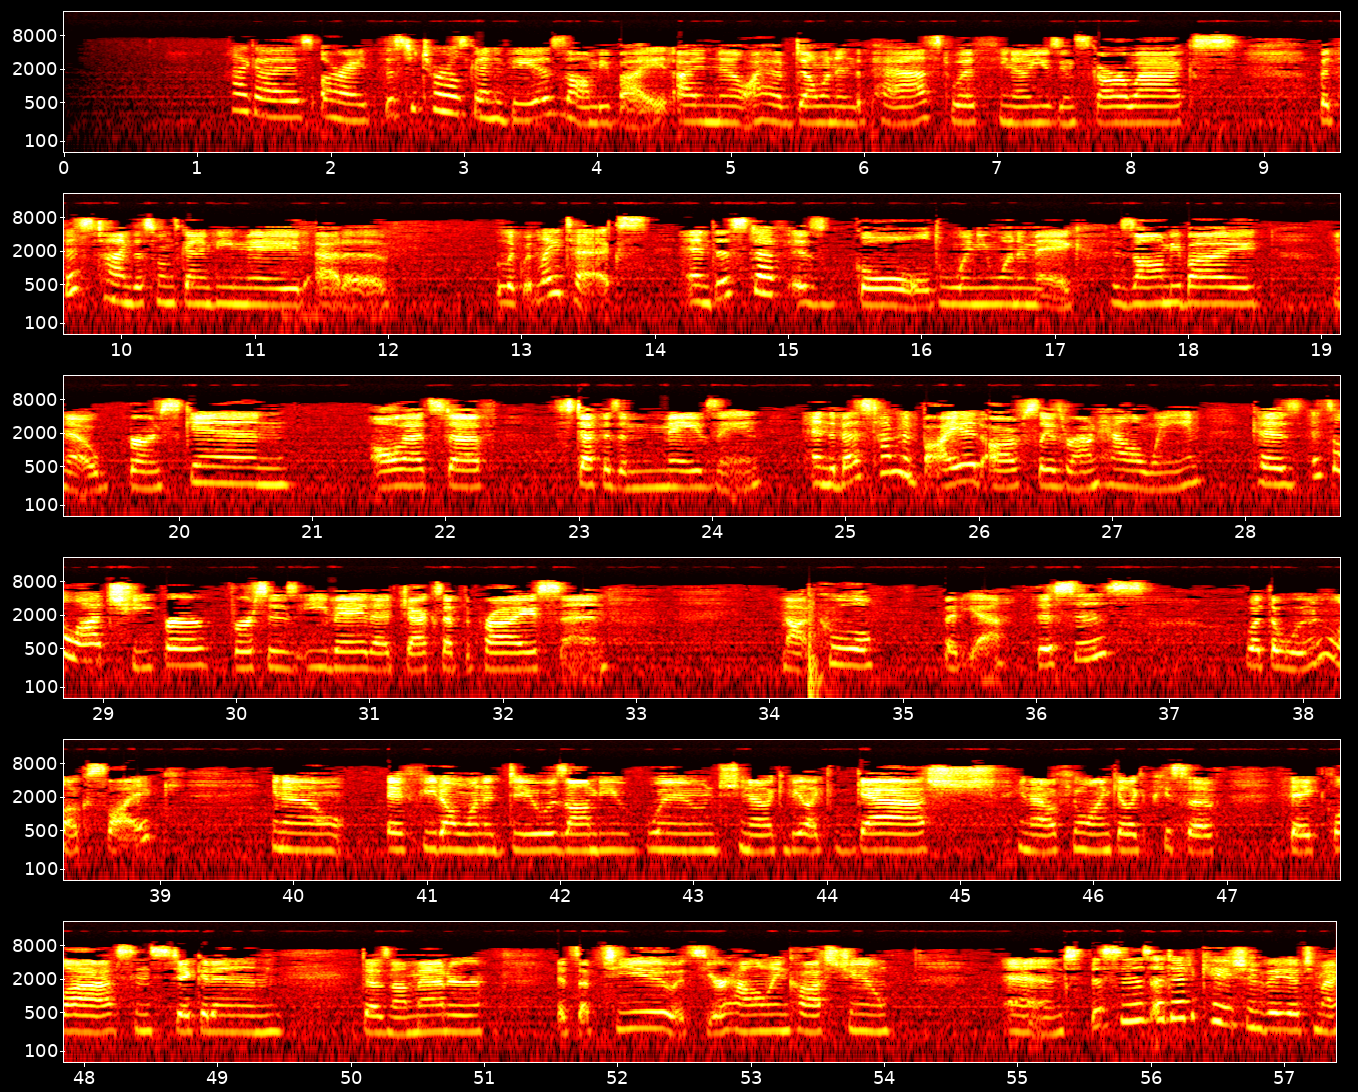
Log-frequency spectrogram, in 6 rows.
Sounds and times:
Speech: 0:01.2 - 0:12.1, 0:12.8 - 0:32.9, 0:34.1 - 0:36.9, 0:37.6 - 0:39.2, 0:39.8 - 0:49.5, 0:50.1 - 0:54.2, 0:54.9 - 0:57.3.

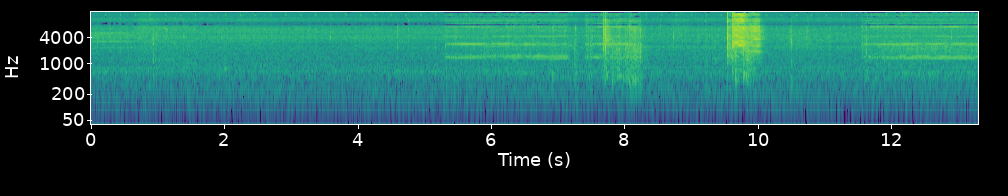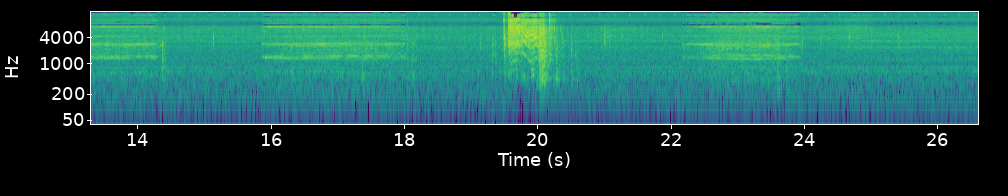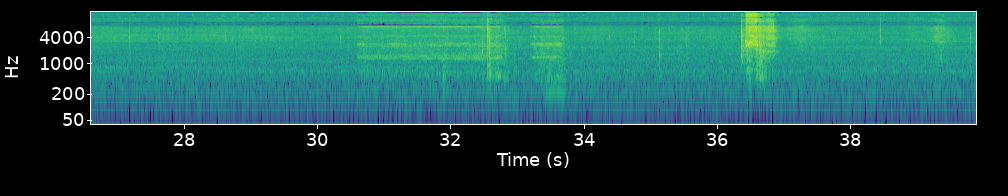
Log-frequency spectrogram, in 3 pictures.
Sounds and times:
Reversing beeps: 0:05.3 - 0:08.3.

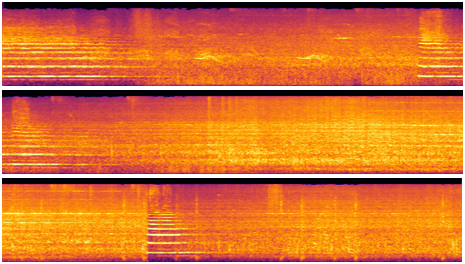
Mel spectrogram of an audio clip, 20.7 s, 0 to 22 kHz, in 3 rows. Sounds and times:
Railroad car, train wagon: 0:00.0 - 0:20.7
Train: 0:00.0 - 0:20.7.

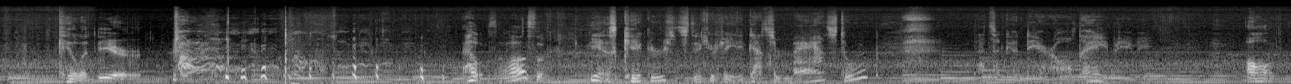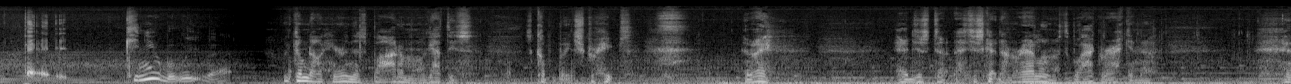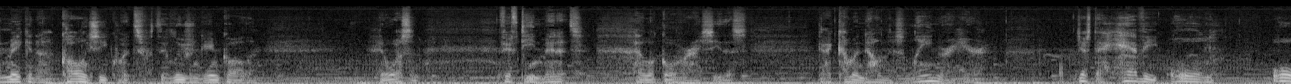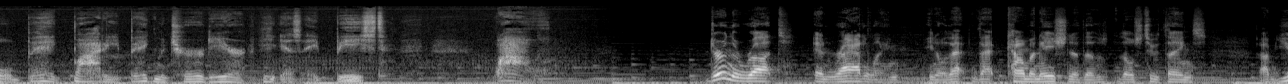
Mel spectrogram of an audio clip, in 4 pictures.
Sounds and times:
Music: 0:00.0 - 0:51.6
Speech: 0:00.6 - 0:01.4, 0:04.6 - 0:08.7, 0:09.8 - 0:11.5, 0:14.2 - 0:19.3, 0:20.4 - 0:20.7, 0:21.9 - 0:24.5, 0:25.7 - 0:28.4, 0:29.6 - 0:30.1, 0:30.8 - 0:33.3, 0:34.0 - 0:35.7, 0:36.6 - 0:38.0, 0:38.6 - 0:42.6, 0:45.8 - 0:51.6.

